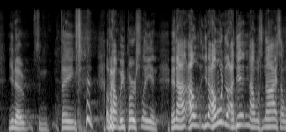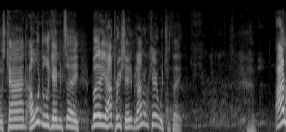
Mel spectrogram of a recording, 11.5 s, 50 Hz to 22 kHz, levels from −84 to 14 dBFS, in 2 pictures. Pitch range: 215-315 Hz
